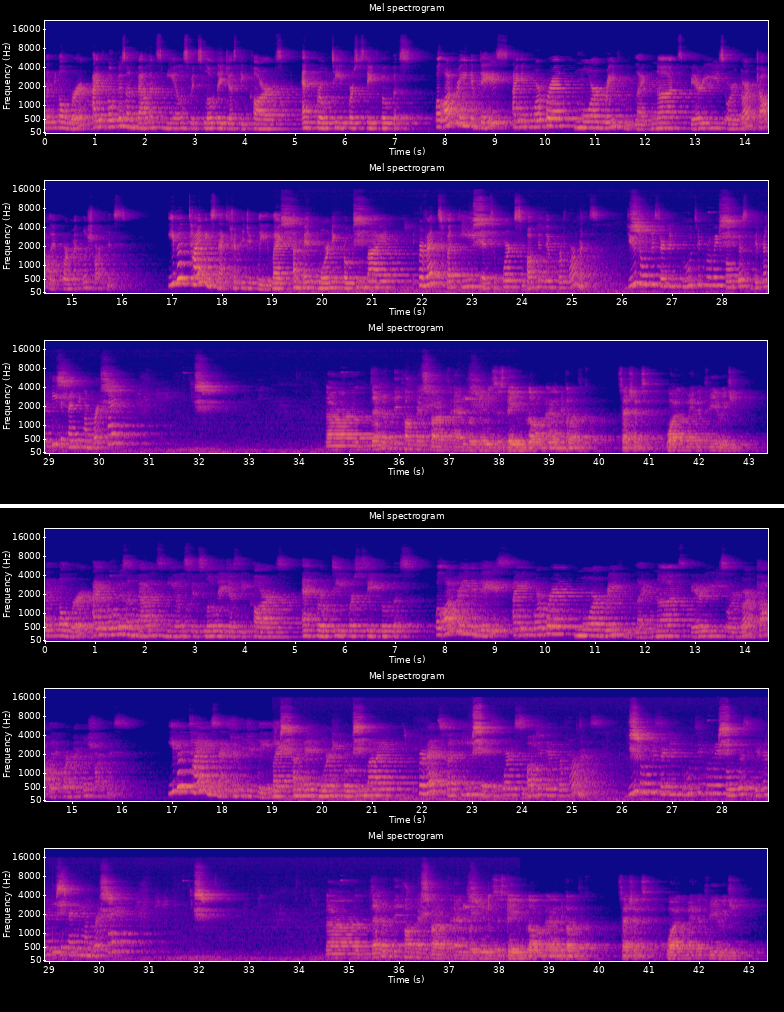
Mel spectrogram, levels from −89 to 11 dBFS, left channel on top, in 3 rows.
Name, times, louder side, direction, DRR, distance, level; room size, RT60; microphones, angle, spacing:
voice 1, 0.0-4.7 5.1-7.3 7.8-12.6 12.9-16.0 16.9-21.3 21.9-25.5 26.1-30.4, left 2 dB, 50° left, 1 dB, 0.6 m, -31 dB
sound 1, 19.0-38.4, right 3 dB, 80° right, 0.9 m, -39 dB
voice 2, 34.5-39.6 40.4-41.0 41.3-42.7, left 1 dB, 5° left, -4 dB, 0.9 m, -31 dB
8.4 x 3.2 x 5.8 m, 2.4 s
head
